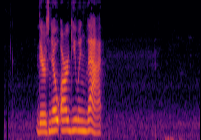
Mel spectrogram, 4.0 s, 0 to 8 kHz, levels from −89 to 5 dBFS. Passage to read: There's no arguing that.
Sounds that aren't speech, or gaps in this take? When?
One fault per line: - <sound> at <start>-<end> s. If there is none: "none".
none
